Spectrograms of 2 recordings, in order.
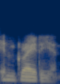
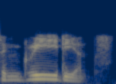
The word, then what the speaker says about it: ingredients: I said ingredients yeah you said ing gradient yeah it's ingredients ingredients juicy juicy yes juicy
